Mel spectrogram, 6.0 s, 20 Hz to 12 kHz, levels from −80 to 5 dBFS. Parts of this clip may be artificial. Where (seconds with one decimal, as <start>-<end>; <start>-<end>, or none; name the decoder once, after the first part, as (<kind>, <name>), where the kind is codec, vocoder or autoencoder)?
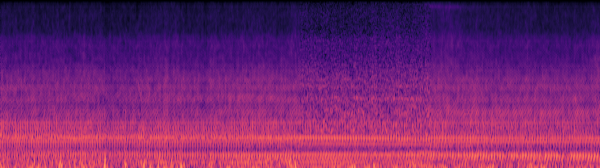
0.0-3.0 (vocoder, Vocos); 4.3-6.0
